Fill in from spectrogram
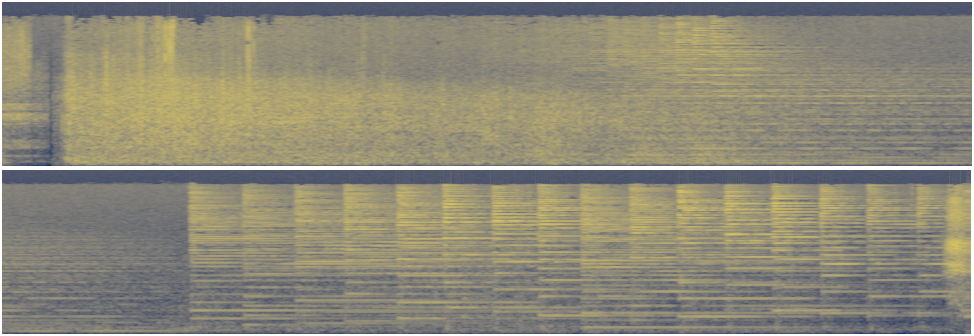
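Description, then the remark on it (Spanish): A loud thunderclap from a lightning strike on a dark night bursts at the start and rolls into a long, fading rumble, then dramatic music swells in and carries on alone. “Era una noche oscura y un grito de angustia se confundió con el trueno de un rayo.”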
